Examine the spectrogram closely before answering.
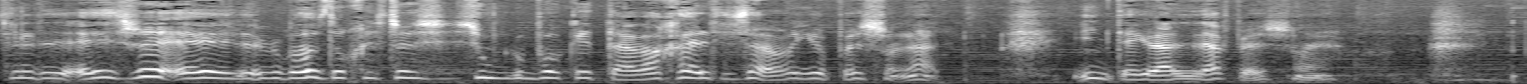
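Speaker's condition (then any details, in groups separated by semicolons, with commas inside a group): Cerebral palsy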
